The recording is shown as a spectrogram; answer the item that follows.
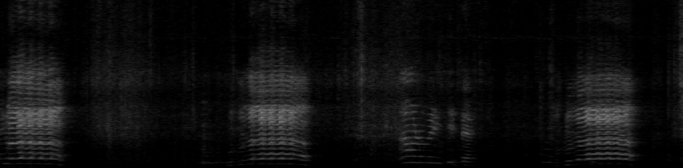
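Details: Malabari goats kept on a farm and let outside: three loud, nasal bleats about two seconds apart, each rising then falling, with a softer broken bleat between the second and third.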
